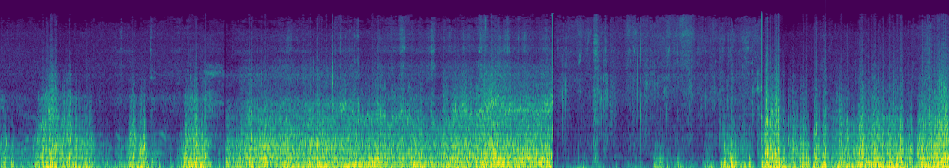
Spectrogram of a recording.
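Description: Strong wind buffeting the camera microphone in gusts, a dense low rumbling noise that drops away suddenly about seven seconds in and surges back near the end.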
